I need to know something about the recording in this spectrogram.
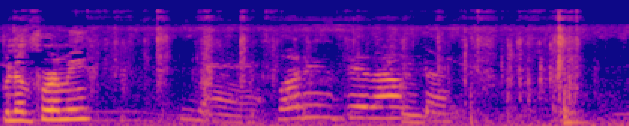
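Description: Young girls talk excitedly close by.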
